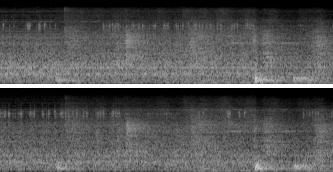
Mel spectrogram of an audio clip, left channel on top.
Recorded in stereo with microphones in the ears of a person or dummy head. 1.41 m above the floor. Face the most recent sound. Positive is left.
turn(degrees=15)  # may be behind; listen again after turning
